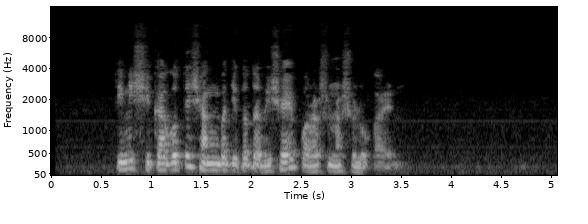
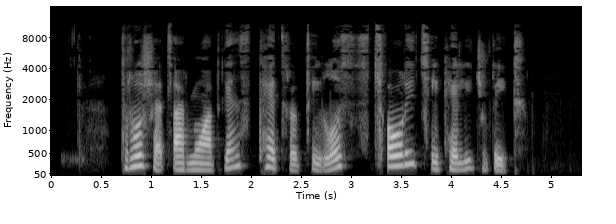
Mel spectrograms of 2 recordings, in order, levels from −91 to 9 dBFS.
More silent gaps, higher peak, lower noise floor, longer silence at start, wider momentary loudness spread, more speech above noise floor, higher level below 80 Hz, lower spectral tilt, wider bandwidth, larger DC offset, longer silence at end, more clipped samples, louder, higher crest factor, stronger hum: neither; second, -8 dBFS vs -2 dBFS; second, -63 dBFS vs -73 dBFS; about the same, 0.65 s vs 0.7 s; about the same, 9 LU vs 11 LU; second, 38 dB vs 49 dB; first, -62 dBFS vs -76 dBFS; first, -7.5 dB/octave vs -5.5 dB/octave; second, 7 kHz vs 11 kHz; neither; first, 1.6 s vs 0.6 s; neither; about the same, -26 LUFS vs -24 LUFS; about the same, 20 dB vs 22 dB; neither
